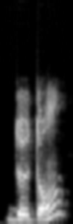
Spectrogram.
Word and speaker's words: dedans: وانتبهوا أيضا بالنسبة ل dedans و dehors كنكتبوهم بأس آخر الكلمة ولكنها لا تنطق dedans dehors داخل خارج.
